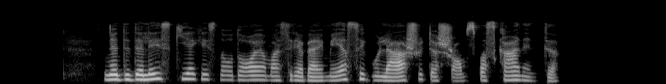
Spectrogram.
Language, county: Lithuanian, Vilnius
